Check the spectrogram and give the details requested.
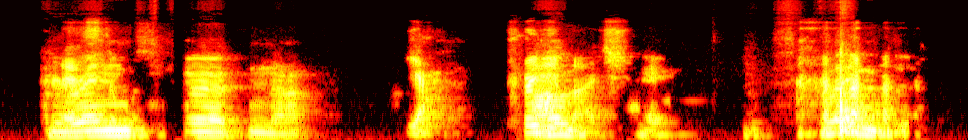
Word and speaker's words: Grenzfurthner: way in German to sometimes you spell the T with an H, but it's not a th, it's just a T. It doesn't. So the correct Austrian German way to pronounce it is Grenzfurthner.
